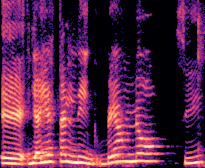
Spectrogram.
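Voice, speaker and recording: A woman speaks in a somewhat breathy voice. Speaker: university lecturer. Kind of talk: online class lecture. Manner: fast.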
